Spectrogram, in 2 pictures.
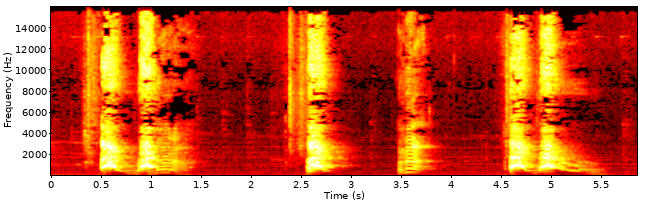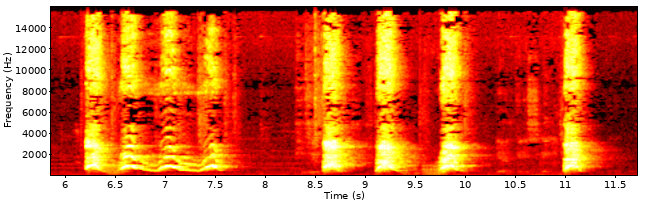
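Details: Short-legged Dachshund talking back to a man, giving a long run of yapping barks, some rising and falling into whiny, yodel-like notes, in clustered bursts with short silences.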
